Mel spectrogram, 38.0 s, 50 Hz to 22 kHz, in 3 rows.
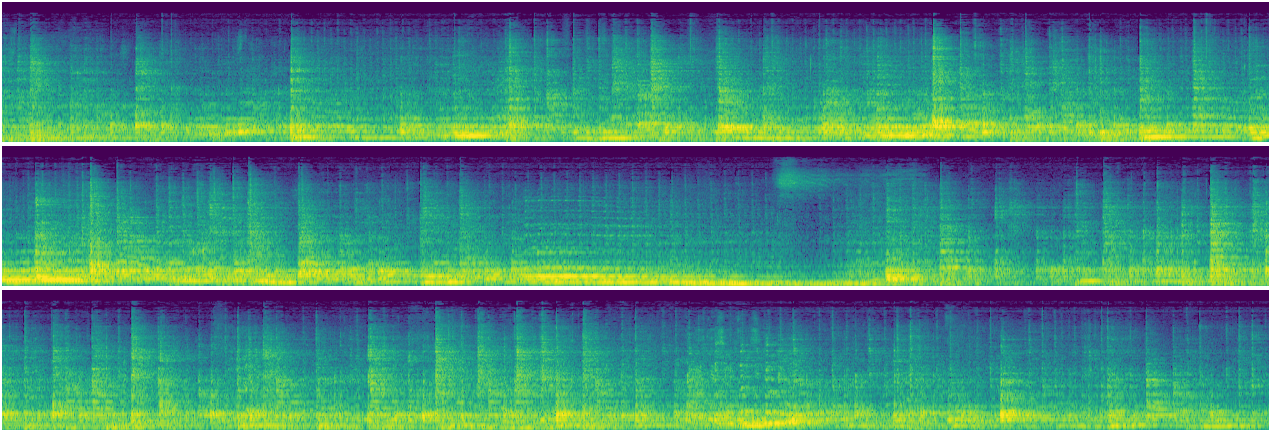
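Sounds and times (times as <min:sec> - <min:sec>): oud: 0:00.0 - 0:38.0
percussion and drum hits: 0:00.0 - 0:38.0.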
